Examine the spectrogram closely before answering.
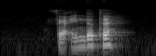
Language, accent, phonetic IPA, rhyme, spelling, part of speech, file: German, Austria, [fɛɐ̯ˈʔɛndɐtə], -ɛndɐtə, veränderte, adjective / verb, De-at-veränderte.ogg
- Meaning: inflection of verändern: 1. first/third-person singular preterite 2. first/third-person singular subjunctive II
